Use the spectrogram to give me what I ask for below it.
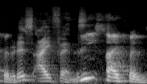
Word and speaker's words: Rhys Ifans: Rice? How do you say it? Rice? Rhys Ifans, actually.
